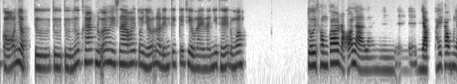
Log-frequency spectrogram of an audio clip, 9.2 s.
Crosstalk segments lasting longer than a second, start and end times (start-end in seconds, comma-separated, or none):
none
